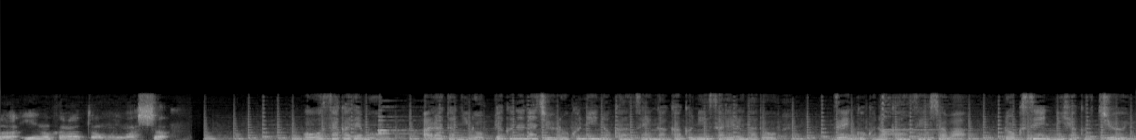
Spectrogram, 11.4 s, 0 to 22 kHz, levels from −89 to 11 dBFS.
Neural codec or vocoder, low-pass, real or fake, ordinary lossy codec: vocoder, 24 kHz, 100 mel bands, Vocos; 7.2 kHz; fake; none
